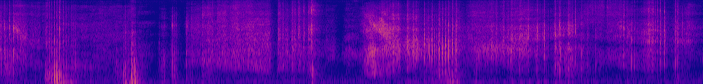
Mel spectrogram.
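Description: Fingertips with long red nails turn and squeeze the pages of an open paper photo book. Crisp, bright paper rustles and crinkles come in short bursts with quiet gaps between them, alongside a few soft low thumps as pages settle.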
